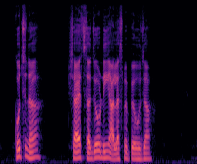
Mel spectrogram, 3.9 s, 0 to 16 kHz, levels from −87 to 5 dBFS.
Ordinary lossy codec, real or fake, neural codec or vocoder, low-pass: none; fake; vocoder, 48 kHz, 128 mel bands, Vocos; 14.4 kHz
